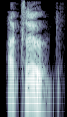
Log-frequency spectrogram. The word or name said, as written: occlude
